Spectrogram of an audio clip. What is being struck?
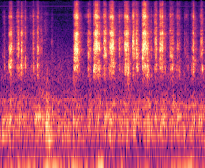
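Coated scratch art paper scraped with a wooden stylus.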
